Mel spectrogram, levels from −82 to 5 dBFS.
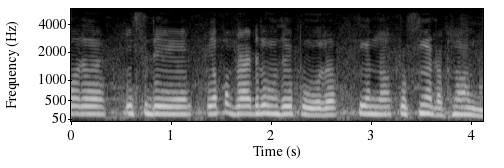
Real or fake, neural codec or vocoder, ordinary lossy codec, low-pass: fake; codec, 44.1 kHz, 3.4 kbps, Pupu-Codec; none; 5.4 kHz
